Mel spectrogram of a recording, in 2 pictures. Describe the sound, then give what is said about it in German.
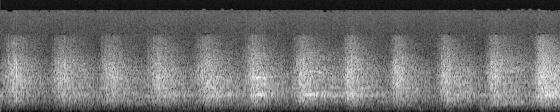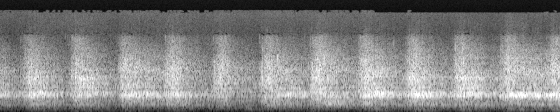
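A large crowd standing on their chairs chants 'Wir grüßen unseren Erich' (We greet our Erich) over and over in a steady, rhythmic cadence, roughly two syllable bursts per second, growing slightly louder toward the end, at a gathering attended by East German officials including Walter Ulbricht and President Wilhelm Pieck. “Wir grüßen unseren Erich, das ist der Ruf.”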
